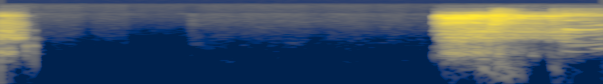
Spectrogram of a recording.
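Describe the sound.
A voice imitates the wheezy, heavy breathing of a baseball player after COVID. A short breathy burst is followed by silence, then a loud, rasping, drawn-out exhale.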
